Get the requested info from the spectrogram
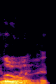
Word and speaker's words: Llewyn: They like that like name, Patrick, Llewellyn, don't they? – Yes. – It's actually Llewyn. – It's different. – Llewyn. Yeah. Sorry. My bad. – They cut a syllable off.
